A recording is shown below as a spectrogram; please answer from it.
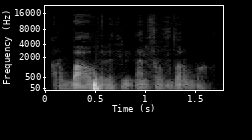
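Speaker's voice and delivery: loud astonished question; amazed. Real, not acted. Streamer reading the payout aloud, loud disbelief. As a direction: shout the number in disbelief.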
